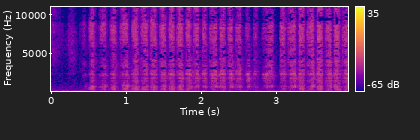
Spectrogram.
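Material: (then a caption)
Paper. A green wooden colored pencil rubs back and forth across the page of an open paper coloring book lying flat on a table, shading a large area while one hand holds the page. After a quiet start, about twenty quick, bright, scratchy strokes follow in a steady rhythm, each a short hiss of graphite on paper with almost no low end.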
